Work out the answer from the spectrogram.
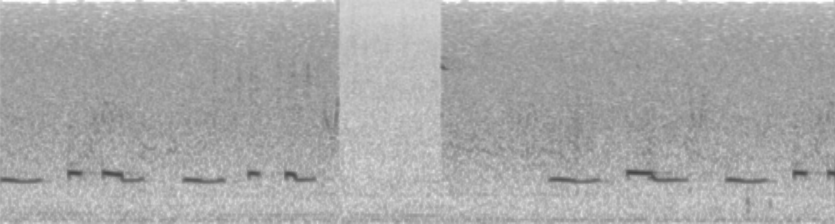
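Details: Diamond dove repeating soft, pure whistled coo notes in short pairs and phrases, some stepping down in pitch, broken by a brief silent gap. Steady low hum underneath.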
